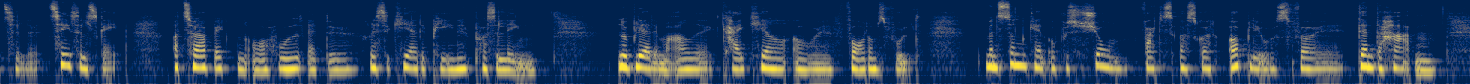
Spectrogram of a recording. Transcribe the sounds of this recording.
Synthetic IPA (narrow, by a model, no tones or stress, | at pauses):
t͡sʰe̝lt͡sʰe̝̰ːselsɡ̥ɛ̰ːb̥ʔɒ̽t͡sʰɶɐʋeɡ̥̚d̥n̩ʔɒʊɐho̝ːð̞ˠð̩ˠæd̥øʁisikʰe̝̰ːɐɾ̥e̝pʰeːnəpʰɒ̽sele̝̰ːnn̩ | nub̥liɐ̰ɾ̥e̝mɑ̈ːð̞̩ˠkʰɑ̈ikʰe̝̰ːɐð̞̩ˠɒ̽fɒːɾ̥ɒ̽msful̰d̥mensɒ̽d̥n̩kʰæenʔo̝pʰo̝si̥ɕo̝̰ːnfɑ̈ɡ̥̚d̥isɡ̥ɒ̽sə̥ɡ̥ɒ̽d̥ʔɒ̽b̥le̝̰ːʊsfɒ̽d̥end̥ɑ̈hɑ̈d̥en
